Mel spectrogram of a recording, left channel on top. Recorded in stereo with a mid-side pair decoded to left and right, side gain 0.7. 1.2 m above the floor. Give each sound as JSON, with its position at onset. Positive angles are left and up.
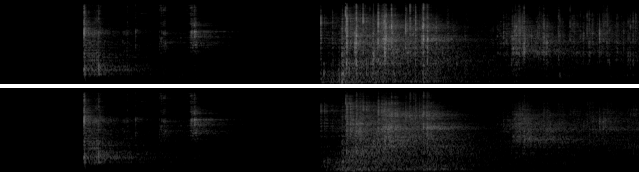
{"t": 0.8, "sound": "keys jangling", "azimuth_deg": 10, "distance_m": 1.2}
{"t": 3.2, "sound": "crumpling", "azimuth_deg": 50, "distance_m": 1.9}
